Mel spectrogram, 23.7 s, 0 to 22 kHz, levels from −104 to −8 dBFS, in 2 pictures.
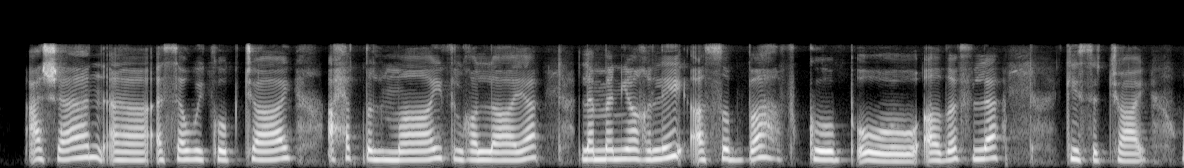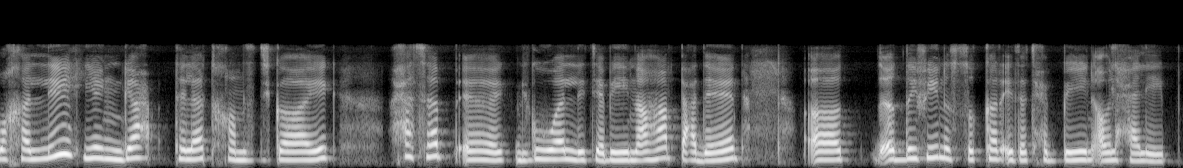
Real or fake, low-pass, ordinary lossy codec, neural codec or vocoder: real; 7.2 kHz; none; none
